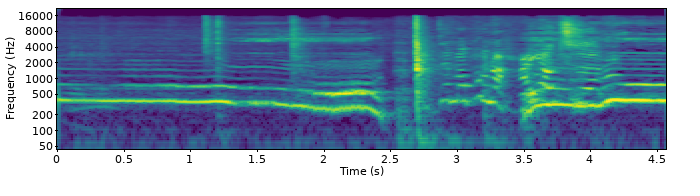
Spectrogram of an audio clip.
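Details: Alaskan Malamute Luoluo, whose owner lies sick in bed, holds a long level howl that dips near the end, breaks briefly amid a sharp noise, then resumes with a rising, wavering note.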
